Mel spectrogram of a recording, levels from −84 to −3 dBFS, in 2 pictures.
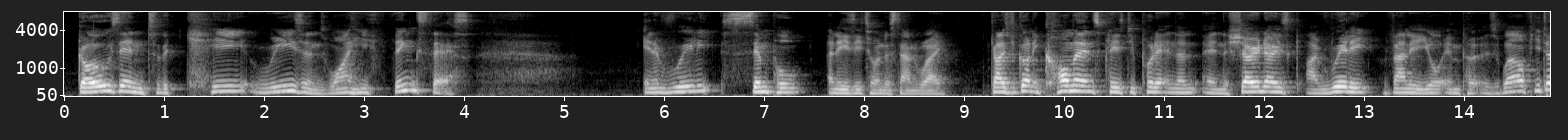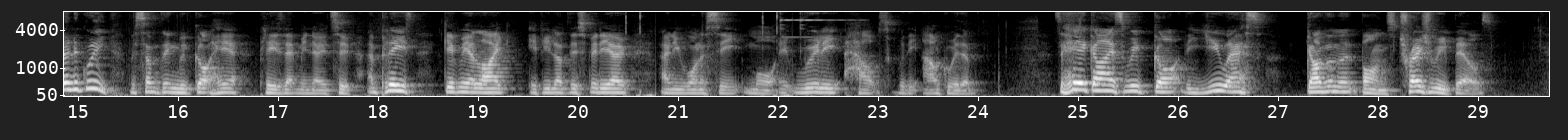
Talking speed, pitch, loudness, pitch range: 180 wpm, 145 Hz, -19 LUFS, 125-170 Hz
